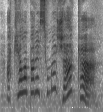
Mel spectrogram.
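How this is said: It is said with strong exclamatory intonation. "ponto de exclamação. Então eu tenho que ler como?"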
